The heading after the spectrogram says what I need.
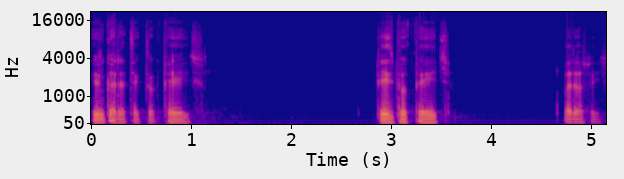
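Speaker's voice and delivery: playfully seductive, sultry put-on voice. Redoing the other speaker's plain list of social media pages, mock seductive voice. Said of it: "Let me do it".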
